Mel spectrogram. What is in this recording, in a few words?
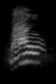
little cat pain meow; gorbe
